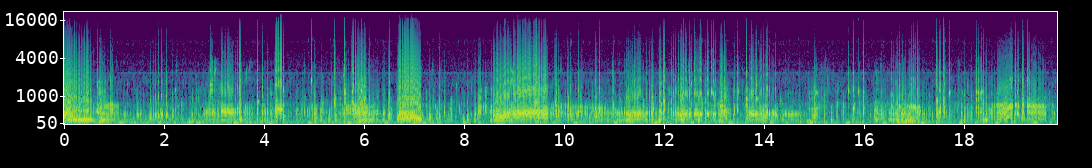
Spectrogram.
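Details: Loud, continuous abdominal gurgling and rumbling with bubbling bursts, phone pressed to the belly of a visibly uncomfortable person a few minutes into digesting a breakfast of toast, eggs and milk: loud bowel sounds (borborygmi).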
